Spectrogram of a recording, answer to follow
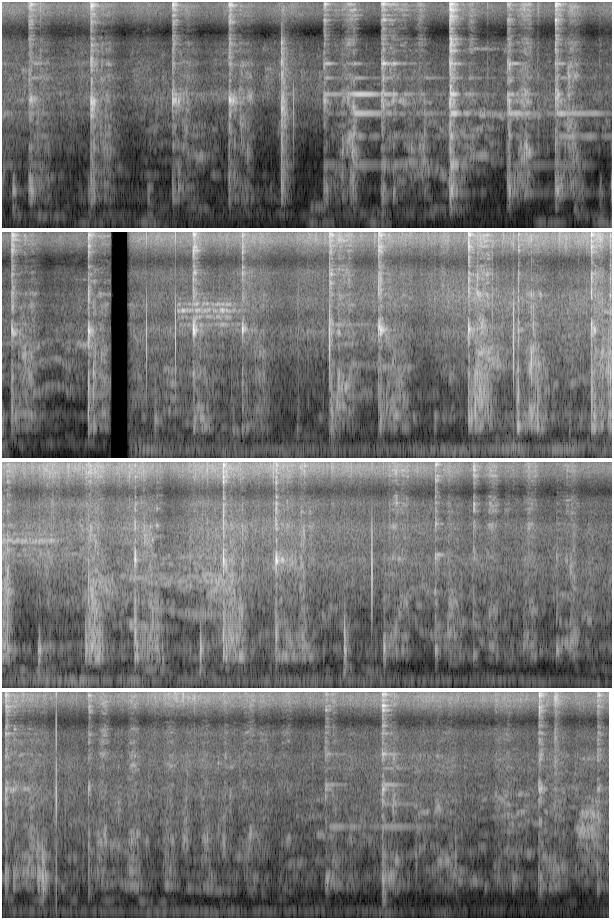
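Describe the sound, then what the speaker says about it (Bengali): Spice masala for fish curry frying and being stirred in a pan, rhythmic scraping and clinking of a spoon over a continuous sizzle that grows louder partway through, close up. "আর একটু কষাবো মশলা যত কষানো হবে মাছের ঝোল খেতে তত ভালো হবে"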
